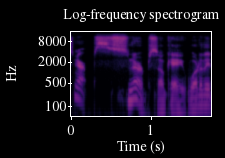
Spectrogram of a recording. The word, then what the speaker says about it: snRNP: It's huge, composed of several protein RNA complexes called snRNPs, small nuclear ribonucleoproteins pronounced SNRPs.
